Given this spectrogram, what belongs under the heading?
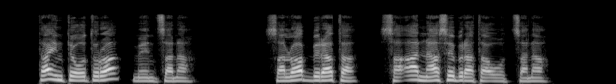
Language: Gofa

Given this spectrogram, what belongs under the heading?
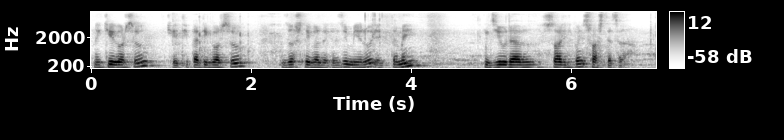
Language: Nepali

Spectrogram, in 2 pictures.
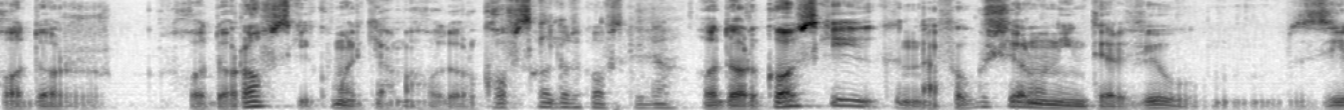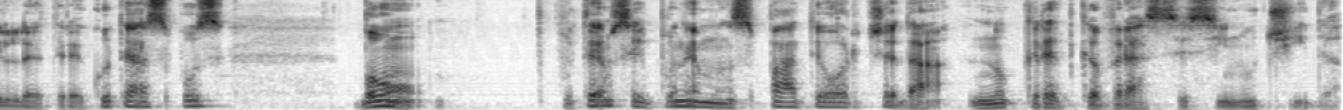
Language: Romanian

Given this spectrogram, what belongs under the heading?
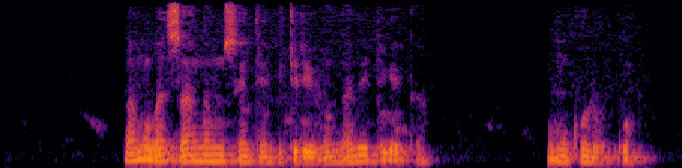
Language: Ganda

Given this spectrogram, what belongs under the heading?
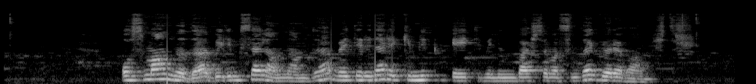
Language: Turkish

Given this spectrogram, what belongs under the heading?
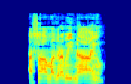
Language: Sindhi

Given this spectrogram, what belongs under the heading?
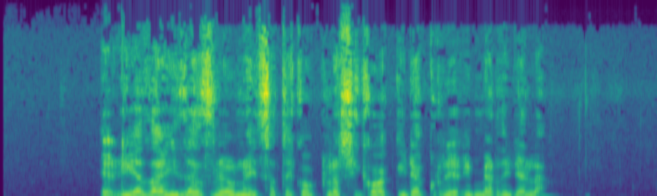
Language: Basque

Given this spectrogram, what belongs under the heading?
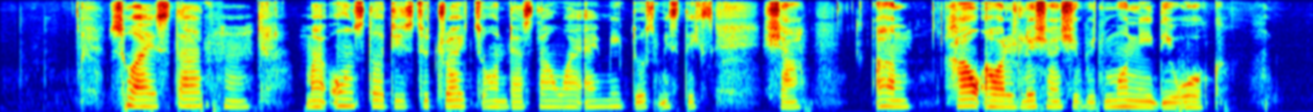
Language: Nigerian Pidgin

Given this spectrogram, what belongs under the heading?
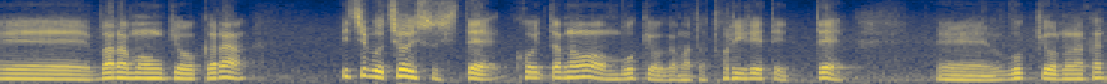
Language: Japanese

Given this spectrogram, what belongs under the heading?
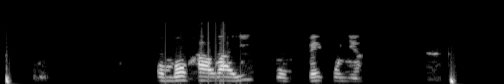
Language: Guarani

